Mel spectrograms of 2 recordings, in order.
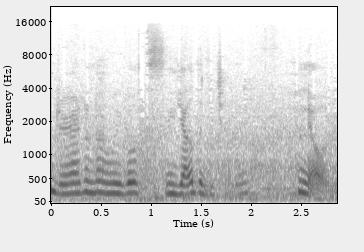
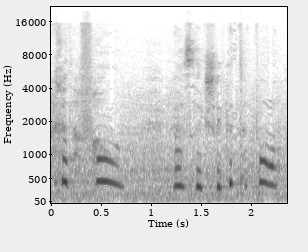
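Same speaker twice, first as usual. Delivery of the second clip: high crying voice; imitating a tearful mom; 9 semitones higher, faster than usual. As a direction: choke it out through tears. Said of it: "and she goes".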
